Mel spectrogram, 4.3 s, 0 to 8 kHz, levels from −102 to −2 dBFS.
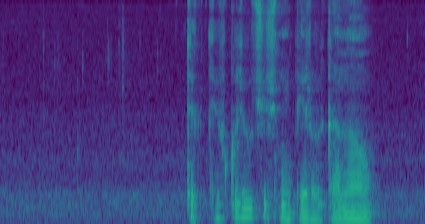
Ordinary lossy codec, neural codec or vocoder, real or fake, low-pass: none; none; real; none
